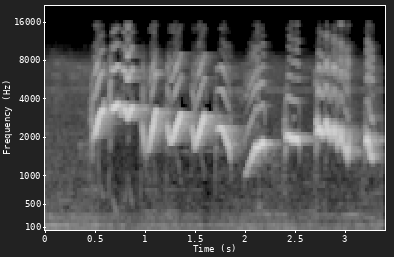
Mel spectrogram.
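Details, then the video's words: Young greater green leafbird, a lure for newly caught leafbirds, delivers a lively phrase: high whistles that dip in repeated V-shaped slides, then lower, swooping and trilled notes, loud and close. "CUCAK IJO MUDA INI COCOK UNTUK PANCINGAN CUCAK IJO BAKALAN"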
